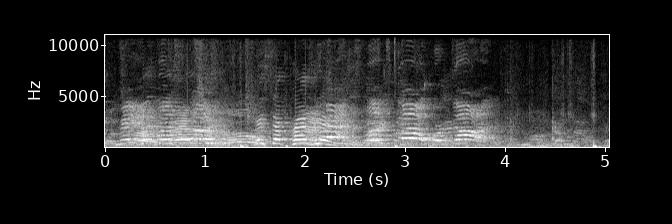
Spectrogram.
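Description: A woman speaks warmly and with animation close by.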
